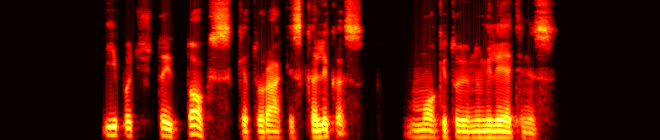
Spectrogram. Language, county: Lithuanian, Vilnius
